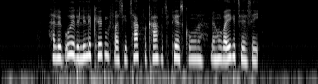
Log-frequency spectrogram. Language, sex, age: Danish, female, 31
